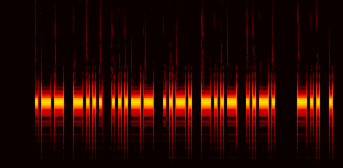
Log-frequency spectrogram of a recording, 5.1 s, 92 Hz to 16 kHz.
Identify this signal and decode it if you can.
Morse code, heard as a keyed tone, about 25 wpm, 700 Hz. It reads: WB3FXF DE
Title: USA Callsign DE Callsign 25wpm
